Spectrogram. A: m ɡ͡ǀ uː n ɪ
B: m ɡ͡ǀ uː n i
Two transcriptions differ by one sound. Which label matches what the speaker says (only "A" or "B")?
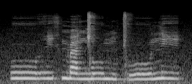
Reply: B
